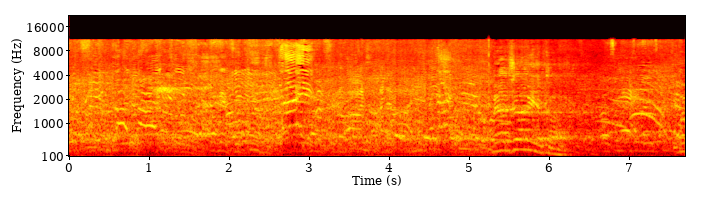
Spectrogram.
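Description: A live band plays loud music through large loudspeakers outdoors.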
